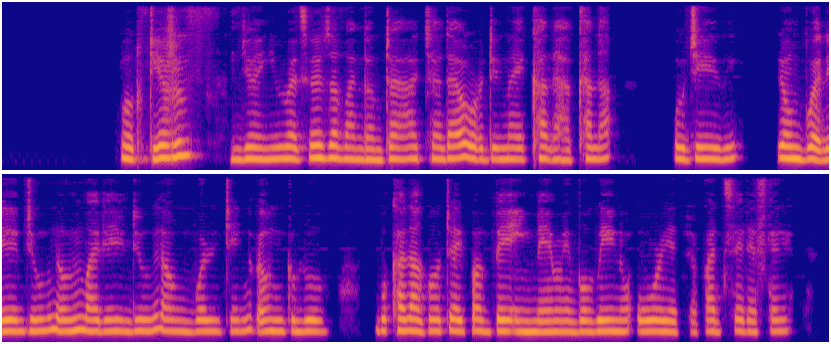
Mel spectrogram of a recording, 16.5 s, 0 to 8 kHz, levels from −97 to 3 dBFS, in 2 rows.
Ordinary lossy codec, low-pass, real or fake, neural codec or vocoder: AAC, 48 kbps; 7.2 kHz; fake; codec, 16 kHz, 0.5 kbps, FunCodec, trained on LibriTTS, 25 frames a second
